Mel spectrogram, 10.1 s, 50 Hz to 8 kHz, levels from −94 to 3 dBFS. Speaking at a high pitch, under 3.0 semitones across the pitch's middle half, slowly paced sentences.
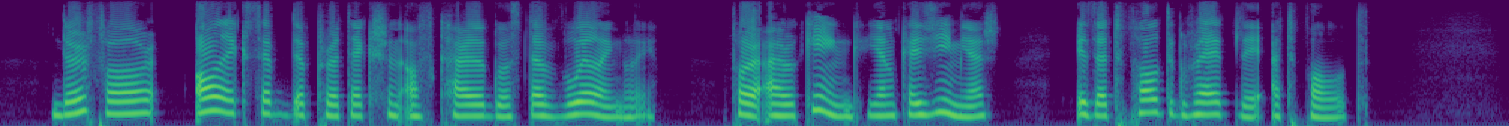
Yes: high, 225 Hz; narrow, 2.6 semitones; slow, 120 wpm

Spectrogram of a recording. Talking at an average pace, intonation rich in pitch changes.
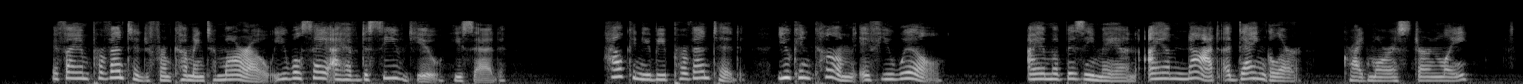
Yes: average, 155 wpm; wide, 6.8 semitones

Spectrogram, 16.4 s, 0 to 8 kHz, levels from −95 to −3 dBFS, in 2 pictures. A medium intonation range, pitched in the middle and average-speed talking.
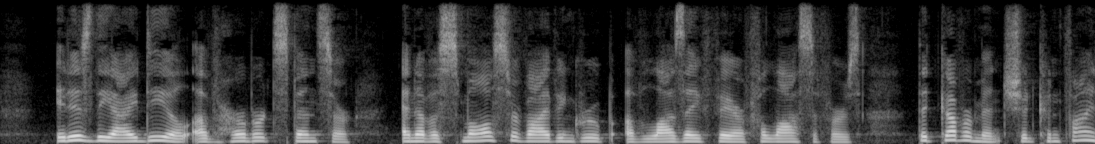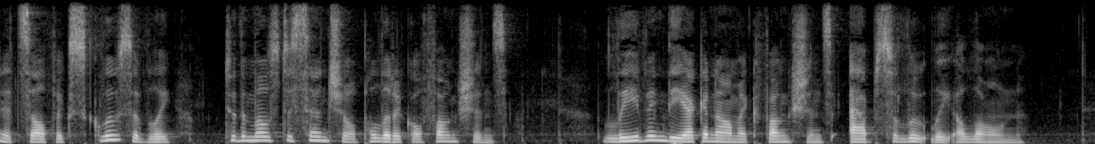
No: average, 3.8 semitones; medium, 175 Hz; slow, 130 wpm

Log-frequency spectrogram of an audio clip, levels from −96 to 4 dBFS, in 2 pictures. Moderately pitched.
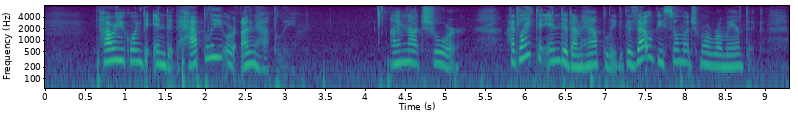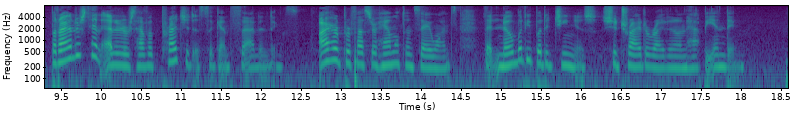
No: high, 235 Hz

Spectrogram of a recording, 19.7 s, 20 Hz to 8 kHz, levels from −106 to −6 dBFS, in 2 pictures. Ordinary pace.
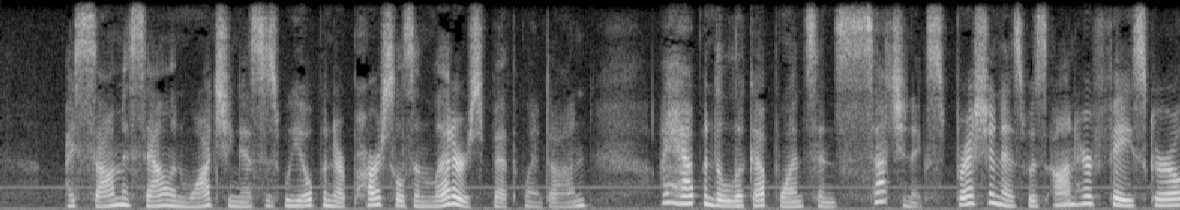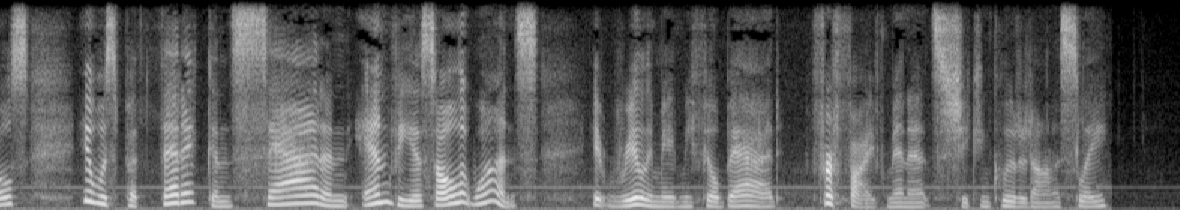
Yes: average, 165 wpm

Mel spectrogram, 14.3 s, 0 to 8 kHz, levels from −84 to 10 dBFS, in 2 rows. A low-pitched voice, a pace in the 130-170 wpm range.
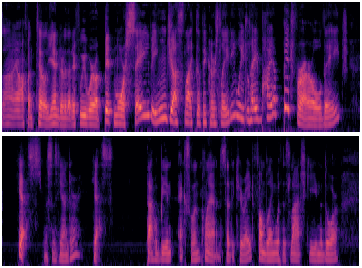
No: low, 130 Hz; average, 195 wpm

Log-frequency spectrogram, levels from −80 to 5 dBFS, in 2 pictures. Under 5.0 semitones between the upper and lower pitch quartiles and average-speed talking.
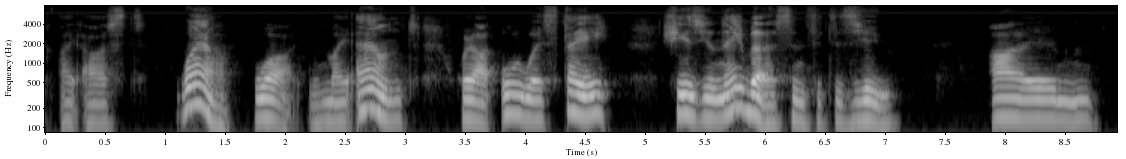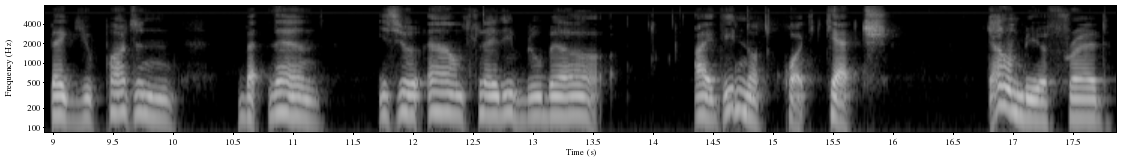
No: average, 3.8 semitones; slow, 130 wpm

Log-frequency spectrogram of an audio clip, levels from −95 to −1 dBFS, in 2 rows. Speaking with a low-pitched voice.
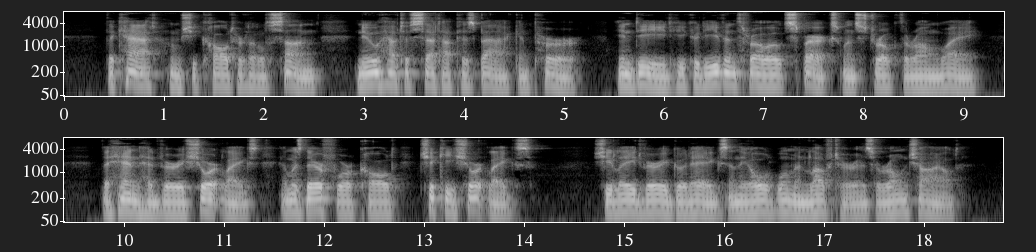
Yes: very low, 80 Hz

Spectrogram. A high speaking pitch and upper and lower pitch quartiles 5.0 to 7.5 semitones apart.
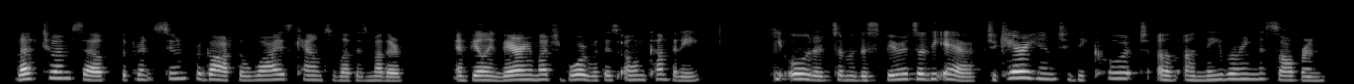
No: high, 215 Hz; average, 3.9 semitones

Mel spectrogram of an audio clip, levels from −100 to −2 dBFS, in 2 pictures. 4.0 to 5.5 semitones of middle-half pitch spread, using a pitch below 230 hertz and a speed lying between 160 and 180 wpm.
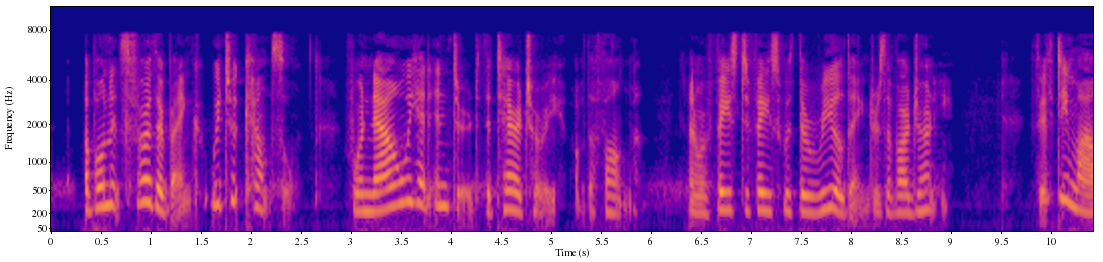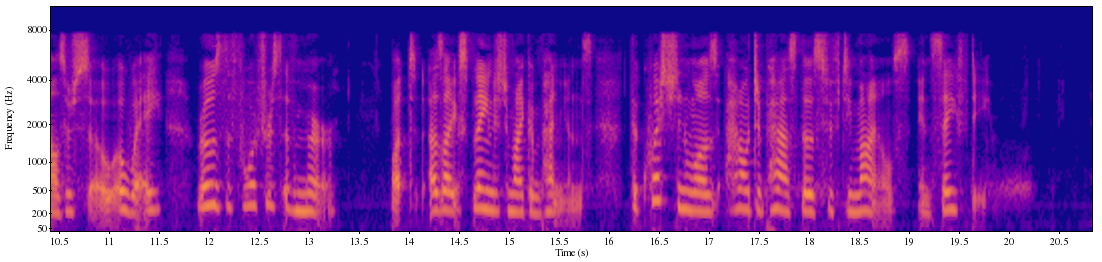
No: average, 4.5 semitones; high, 245 Hz; average, 165 wpm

